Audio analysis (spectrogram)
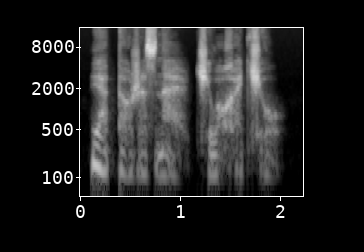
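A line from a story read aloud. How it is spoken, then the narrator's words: Murmured into ear. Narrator (Russian): пробормотал он мне на ухо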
